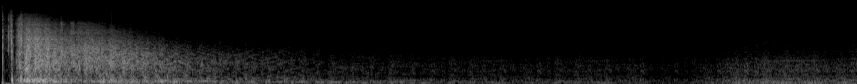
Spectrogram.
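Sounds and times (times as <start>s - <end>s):
explosion: 0.0s - 4.2s.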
